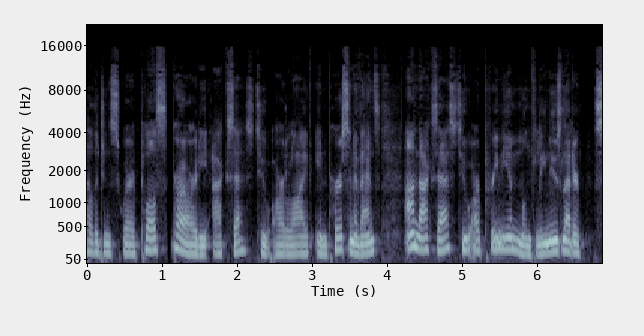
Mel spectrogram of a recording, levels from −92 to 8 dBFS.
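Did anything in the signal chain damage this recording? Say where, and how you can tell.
No, nothing in the signal chain has damaged this speech recording. None of the stages from capture to playback leaves any mark that can be heard.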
